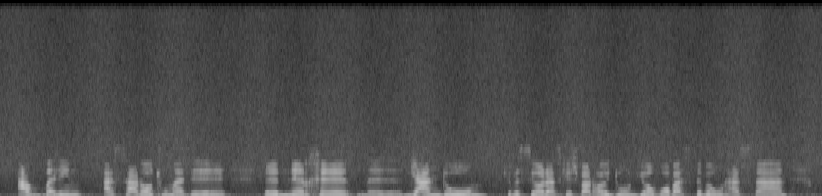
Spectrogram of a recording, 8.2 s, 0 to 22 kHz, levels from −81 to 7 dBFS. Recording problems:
high frequencies cut off; noticeable; nothing above 5.5 kHz
hiss; noticeable; throughout; 15 dB below the speech

